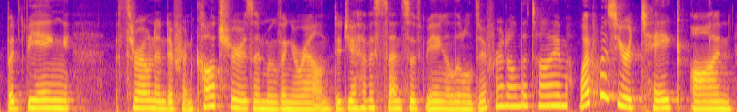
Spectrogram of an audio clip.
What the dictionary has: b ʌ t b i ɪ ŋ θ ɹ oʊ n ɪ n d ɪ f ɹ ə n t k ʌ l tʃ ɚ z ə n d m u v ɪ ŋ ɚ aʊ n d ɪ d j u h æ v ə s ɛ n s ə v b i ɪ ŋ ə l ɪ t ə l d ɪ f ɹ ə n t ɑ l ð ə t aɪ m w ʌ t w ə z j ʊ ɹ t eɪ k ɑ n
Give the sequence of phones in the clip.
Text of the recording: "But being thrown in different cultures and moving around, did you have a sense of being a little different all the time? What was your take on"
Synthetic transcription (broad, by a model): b ʌ t b i ɪ ŋ θ ɹ oʊ n ɪ n d ɪ f ɹ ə n k ʌ l tʃ ɚ z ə n m u v ɪ ŋ ɚ aʊ n d ɪ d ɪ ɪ v ə s ɛ n s ə v b i ɪ ŋ ə l ɪ t l d ɪ f ɹ ə n t ɑ l ð ə t aɪ m w ʌ t w ə z j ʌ ɹ t eɪ k n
